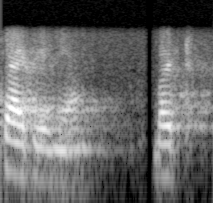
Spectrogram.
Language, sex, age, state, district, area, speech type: Hindi, female, 30-45, Uttar Pradesh, Prayagraj, rural, conversation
